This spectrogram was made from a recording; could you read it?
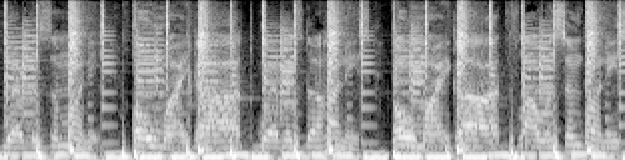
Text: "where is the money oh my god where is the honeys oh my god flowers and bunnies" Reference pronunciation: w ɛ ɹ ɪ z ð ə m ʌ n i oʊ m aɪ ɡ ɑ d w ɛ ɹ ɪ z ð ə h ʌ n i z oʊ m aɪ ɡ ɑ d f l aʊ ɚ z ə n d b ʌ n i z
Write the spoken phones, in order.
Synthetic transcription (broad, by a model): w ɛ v ɪ z ð ə m ʌ n i oʊ m aɪ ɡ ɑ d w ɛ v ɪ z ð ə h ʌ n i z oʊ m aɪ ɡ ɑ d f l aʊ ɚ s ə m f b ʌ n i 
